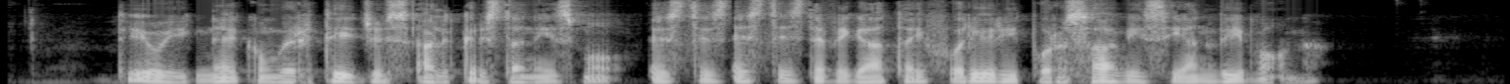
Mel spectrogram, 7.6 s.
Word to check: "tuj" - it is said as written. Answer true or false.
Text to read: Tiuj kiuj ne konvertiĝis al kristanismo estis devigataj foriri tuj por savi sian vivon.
false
